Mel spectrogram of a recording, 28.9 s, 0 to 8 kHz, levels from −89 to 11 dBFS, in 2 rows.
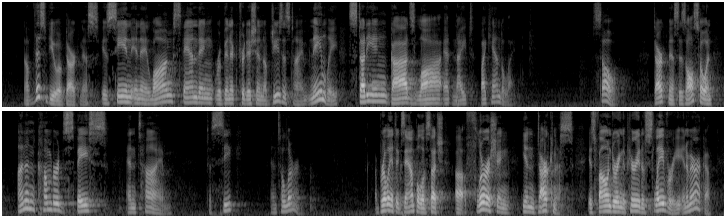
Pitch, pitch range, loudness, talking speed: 130 Hz, 115-160 Hz, -27 LUFS, 115 wpm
